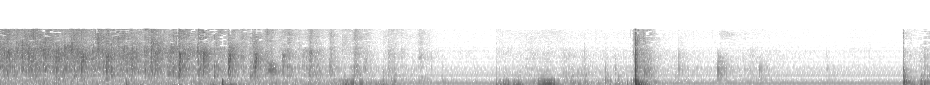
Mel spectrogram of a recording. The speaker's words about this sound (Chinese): 我们拍手欢迎他。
